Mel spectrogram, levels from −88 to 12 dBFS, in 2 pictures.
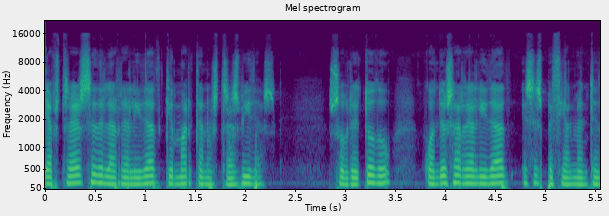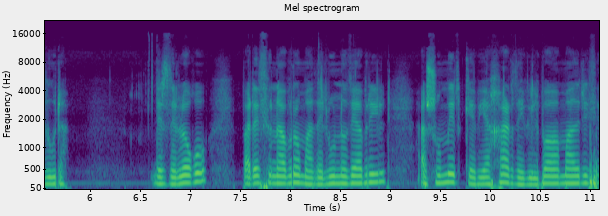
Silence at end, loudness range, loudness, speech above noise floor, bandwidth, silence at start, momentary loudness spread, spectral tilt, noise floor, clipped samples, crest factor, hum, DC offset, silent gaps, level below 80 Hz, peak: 0 s; 2 LU; -18 LUFS; 33 dB; 11.5 kHz; 0 s; 7 LU; -5.5 dB/octave; -50 dBFS; under 0.1%; 16 dB; none; under 0.1%; none; -38 dBFS; -2 dBFS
